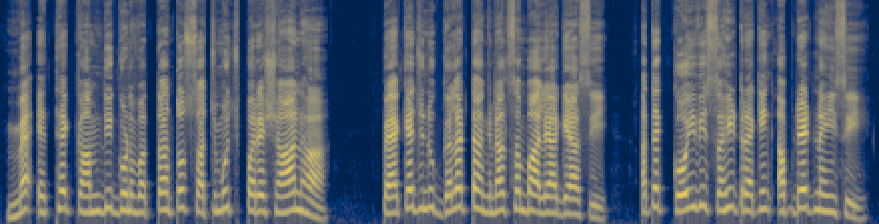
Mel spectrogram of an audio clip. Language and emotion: Punjabi, angry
